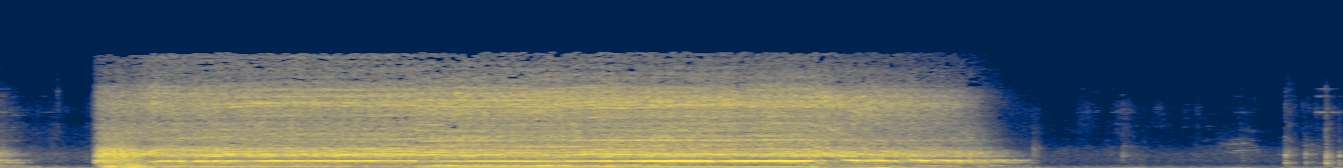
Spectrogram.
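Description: Countertop electric blender running for about seven seconds as it blends tahini sauce. It starts about a second in, and its motor note shifts around three seconds in. It then switches off and winds down. A few light clicks follow near the end.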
